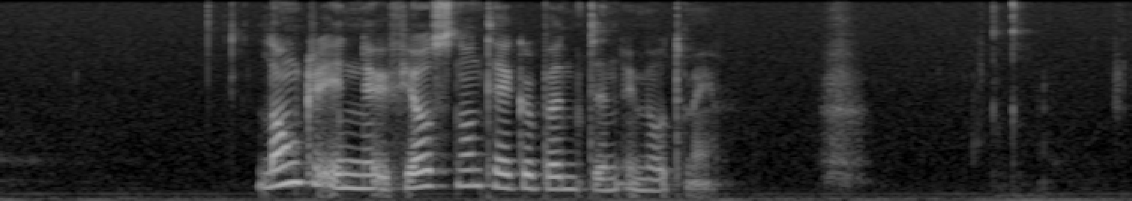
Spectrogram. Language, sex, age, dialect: Faroese, female, 15-35, Norðurstreymoy/Eysturoy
